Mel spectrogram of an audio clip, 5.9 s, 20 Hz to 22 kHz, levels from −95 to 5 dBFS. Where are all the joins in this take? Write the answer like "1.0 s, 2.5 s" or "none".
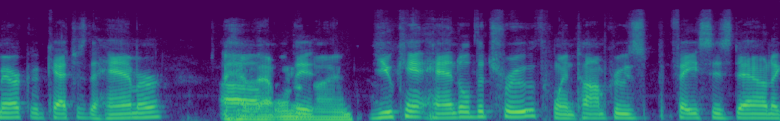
none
